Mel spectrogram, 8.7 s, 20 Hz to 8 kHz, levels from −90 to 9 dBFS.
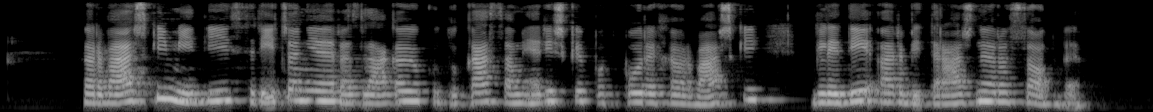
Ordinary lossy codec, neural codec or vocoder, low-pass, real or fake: none; none; 7.2 kHz; real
